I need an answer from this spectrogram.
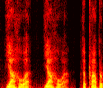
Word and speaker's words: Yahowah: this advice please be aware and then W Yahweh Yahweh the proper pronunciation of the name of yoah God as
